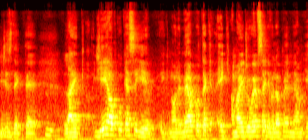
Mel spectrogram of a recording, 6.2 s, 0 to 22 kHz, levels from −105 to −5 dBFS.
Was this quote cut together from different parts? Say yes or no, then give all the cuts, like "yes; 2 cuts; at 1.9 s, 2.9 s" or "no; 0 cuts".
no; 0 cuts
